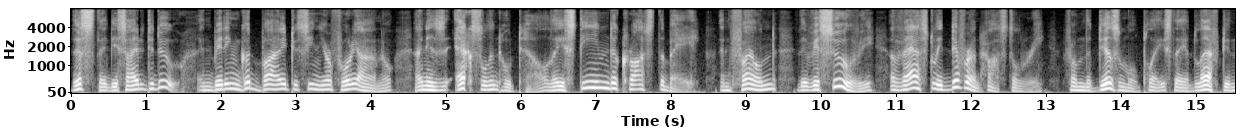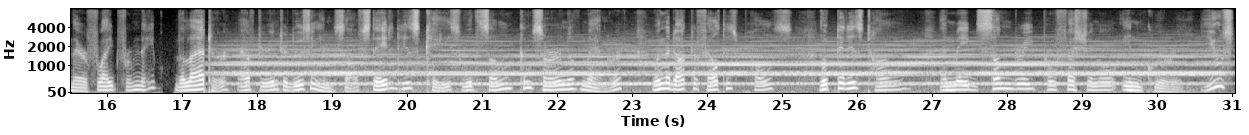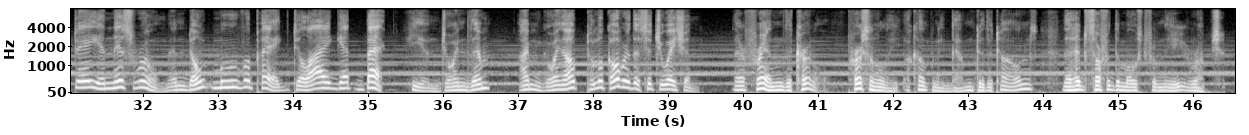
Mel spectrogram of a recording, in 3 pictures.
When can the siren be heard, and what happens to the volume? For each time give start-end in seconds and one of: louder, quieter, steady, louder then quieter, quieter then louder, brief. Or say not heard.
17.2-46.5 quieter.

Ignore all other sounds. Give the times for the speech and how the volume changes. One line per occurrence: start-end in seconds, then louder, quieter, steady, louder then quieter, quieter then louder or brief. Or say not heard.
0.0-46.4 steady.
